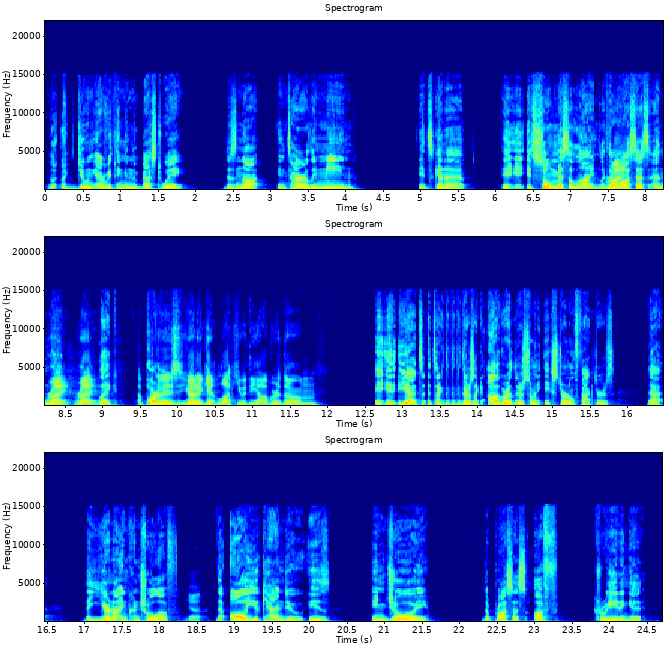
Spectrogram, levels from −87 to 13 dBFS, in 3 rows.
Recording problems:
audio stuttering; at 14 s

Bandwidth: 15 kHz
